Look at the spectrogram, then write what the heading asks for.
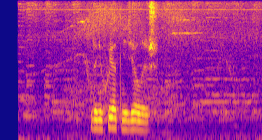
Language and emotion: Russian, angry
